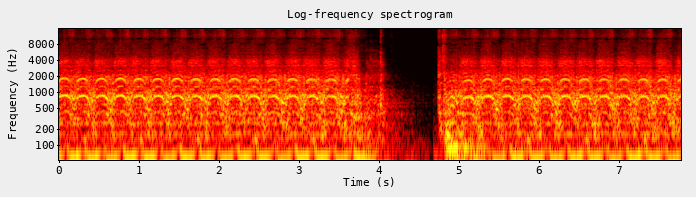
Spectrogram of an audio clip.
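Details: Ford 555 backhoe diesel after the head was reinstalled, with a temporary fuel return line. Slow steady cranking around two and a half beats a second, a pause, more cranking, no fire; the owner suspects gelled fuel or a plugged filter.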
